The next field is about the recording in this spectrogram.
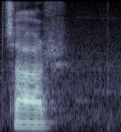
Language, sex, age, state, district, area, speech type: Nepali, male, 18-30, West Bengal, Kalimpong, rural, read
